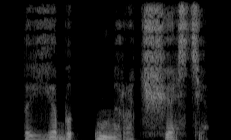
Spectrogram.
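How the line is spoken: Quiet remark. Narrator (Russian): тихо бросил он

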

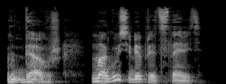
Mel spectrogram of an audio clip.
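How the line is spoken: Relieved laughter. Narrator (Russian): с облегчением рассмеялся я

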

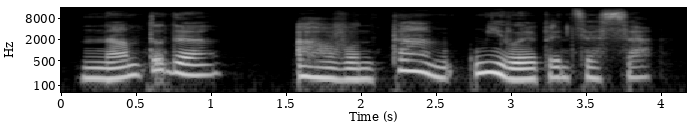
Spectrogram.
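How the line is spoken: Whisper. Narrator (Russian): прошептал он

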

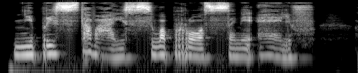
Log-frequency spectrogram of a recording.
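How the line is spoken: Irritated snake hissing. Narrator (Russian): раздраженно зашипела змея

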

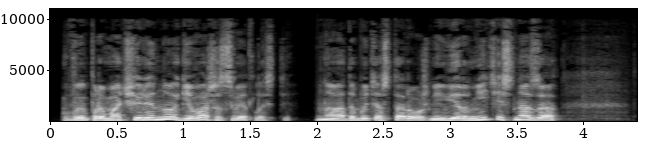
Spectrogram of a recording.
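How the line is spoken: Mock-concerned exclamation. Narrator (Russian): С насмешливым опасением в голосе воскликнул юноша

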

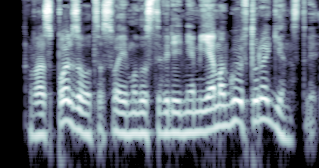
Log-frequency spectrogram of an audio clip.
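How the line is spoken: Angry. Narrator (Russian): сердито сказал он

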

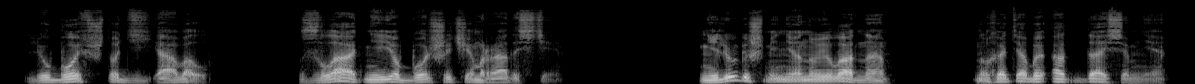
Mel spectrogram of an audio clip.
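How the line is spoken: Through gritted teeth. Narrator (Russian): Помолчав, процедил

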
